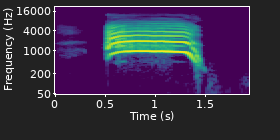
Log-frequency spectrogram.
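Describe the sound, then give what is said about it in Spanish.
A person gives a single loud, sustained scream to test their microphone level, holding a steady pitch for about a second before dropping off abruptly into silence. “Oigan, me está marcando esta cosa que no me oigo. A ver, dejen grito.”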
